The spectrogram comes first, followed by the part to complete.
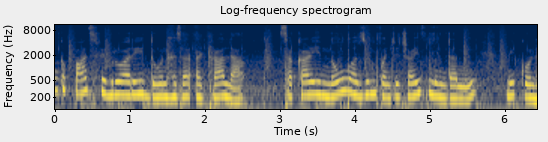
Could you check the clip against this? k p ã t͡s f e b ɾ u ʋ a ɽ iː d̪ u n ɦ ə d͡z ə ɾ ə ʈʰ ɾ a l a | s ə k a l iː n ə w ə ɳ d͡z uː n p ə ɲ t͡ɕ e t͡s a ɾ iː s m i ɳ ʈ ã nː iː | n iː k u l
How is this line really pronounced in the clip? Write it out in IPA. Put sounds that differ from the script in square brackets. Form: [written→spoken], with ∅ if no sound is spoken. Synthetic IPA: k p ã t͡s f e b ɾ u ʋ a [ɽ→ɾ] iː d̪ [u→o] n ɦ ə d͡z [ə→a] ɾ ə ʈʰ ɾ a l a | s ə k a [l→ɭ] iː n ə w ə [ɳ→∅] d͡z uː n p ə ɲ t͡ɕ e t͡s a [ɾ→ɭ] iː s m i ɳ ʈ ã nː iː | [n→m] iː k [u→o] l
